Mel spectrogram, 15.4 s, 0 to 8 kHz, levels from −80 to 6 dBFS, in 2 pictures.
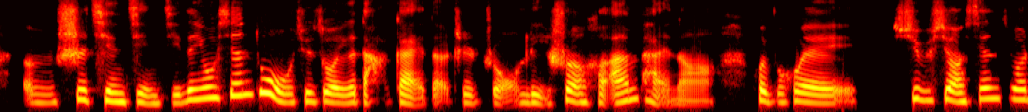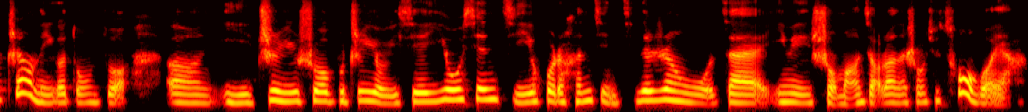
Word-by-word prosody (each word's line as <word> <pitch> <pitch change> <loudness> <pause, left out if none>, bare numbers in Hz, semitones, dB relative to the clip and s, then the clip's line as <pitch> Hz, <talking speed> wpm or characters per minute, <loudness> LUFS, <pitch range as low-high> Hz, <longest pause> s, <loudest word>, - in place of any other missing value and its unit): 嗯， 175 +1 -8
事 235 +5 +2
情 210 -3 +2
紧 175 -4 -2
急 170 +1 -5
的 230 - +5
优 265 +3 +3
先 330 +5 +1
度 365 - +6
去 195 +2 -2
做 185 -2 +4
一 - - 0
个 180 - +2
大 - - -1
概 - - +3
的 - - -5
这 175 -1 -5
种 175 0 -5
理 175 -4 -2
顺 195 -6 +3
和 180 - -2
安 205 +7 +3
排 - - -3
呢？ - - -6 0.3
会 220 - +4
不 180 -2 -7
会 180 -4 +2 0.3
需 255 - -3
不 220 - -4
需 220 +3 -1
要 195 - +5
先 255 +6 0
做 245 -3 +1
这 360 +11 -2
样 365 - +2
的 180 - -3
一 - - -7
个 180 +1 -2
动 180 0 -8
作？ 175 -1 -4 0.3
呃， 175 -2 -2
以 175 -2 -3
至 220 +4 +1
于 200 +1 0
说， 205 0 +1
不 200 +2 -5
至 215 +3 -3
于 - - 0
有 175 -5 +1
一 160 - -5
些 195 +3 +1
优 235 +3 +3
先 245 0 +1
级 185 -4 -4
或 200 +1 0
者 - - 0
很 200 +2 -4
紧 195 -6 -7
急 200 - -15
的 215 0 +6
任 220 -3 +1
务， 165 -3 -3
再 175 0 +2
因 190 0 -3
为 175 -2 -3
手 - - -2
忙 175 - -4
脚 185 - -2
乱 175 0 0
的 175 - -6
时 175 - -5
候 185 - -5
去 210 - -11
错 380 - +2
过 - - -1
呀？ - - -5
190 Hz, 295 characters per minute, -22 LUFS, 175-220 Hz, 0.3 s, 度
